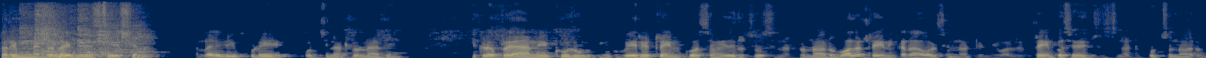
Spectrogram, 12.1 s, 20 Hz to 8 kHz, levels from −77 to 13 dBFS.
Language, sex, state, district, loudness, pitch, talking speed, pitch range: Telugu, male, Telangana, Nalgonda, -21 LUFS, 145 Hz, 125 wpm, 135-155 Hz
